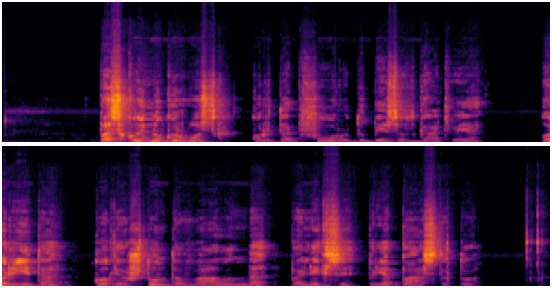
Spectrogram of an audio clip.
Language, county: Lithuanian, Vilnius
